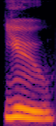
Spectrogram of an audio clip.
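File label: "yew", English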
